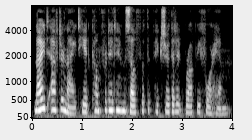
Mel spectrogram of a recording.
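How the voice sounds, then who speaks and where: A woman narrating a storybook aloud in a gentle, measured, expressive way. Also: medium pitch, slightly rough, dry recording.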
